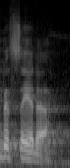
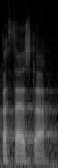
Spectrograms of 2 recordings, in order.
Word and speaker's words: Bethsaida: they came to bethsaida now in this very church i have heard this place pronounced many different ways and let's learn to say it right now because it's not bethesda jesus did not go to maryland this is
